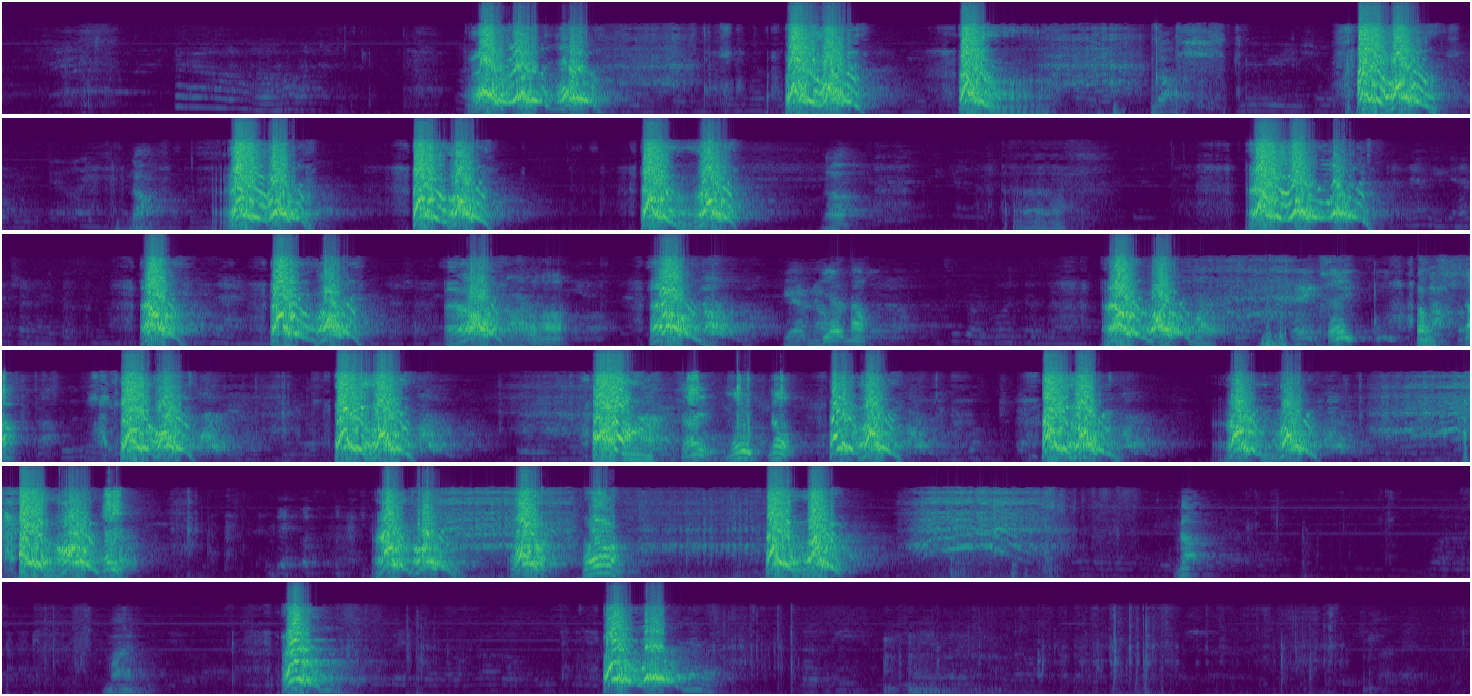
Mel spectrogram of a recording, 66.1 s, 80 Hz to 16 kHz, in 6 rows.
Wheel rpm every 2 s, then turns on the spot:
0, 0, 10, 10, 10, 0, 0, 0, 0, 0, 0, 0, 0, 0, 0, 20, 0, 0, 20, 0, 0, 30, 20, 40, 30, 40, 0, 0, 0, 0, 0, 0, 0.
48-50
